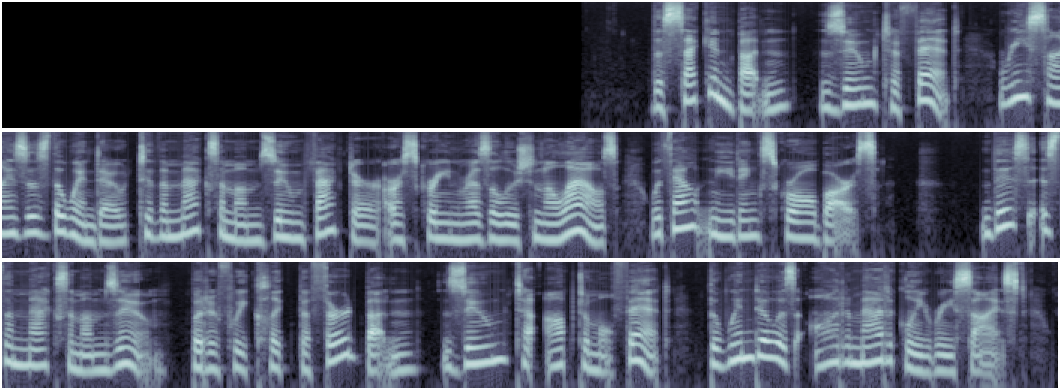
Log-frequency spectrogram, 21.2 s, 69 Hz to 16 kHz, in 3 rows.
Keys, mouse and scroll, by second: 0.5 middle click, 0.5-1.1 scroll down 1, 1.9 click, 6.5 click, 20.0 click.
